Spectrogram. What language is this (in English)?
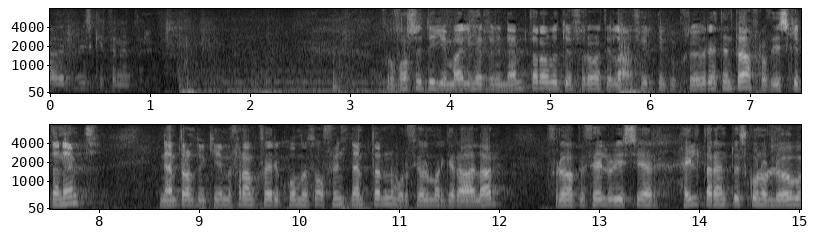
Icelandic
